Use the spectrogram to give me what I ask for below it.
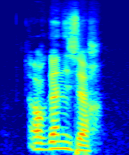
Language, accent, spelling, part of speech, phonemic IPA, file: French, France, organiseur, noun, /ɔʁ.ɡa.ni.zœʁ/, LL-Q150 (fra)-organiseur.wav
- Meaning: organizer (hand-held micro-computer)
